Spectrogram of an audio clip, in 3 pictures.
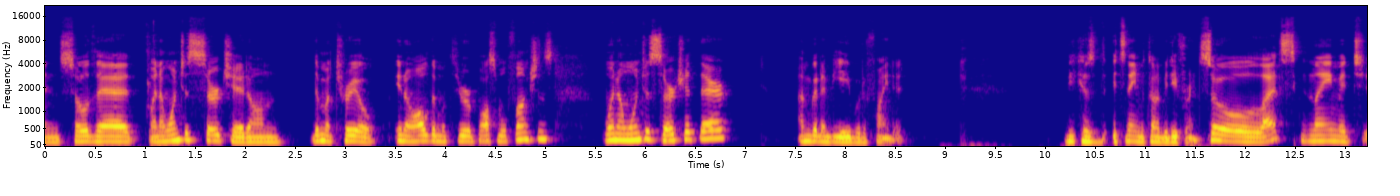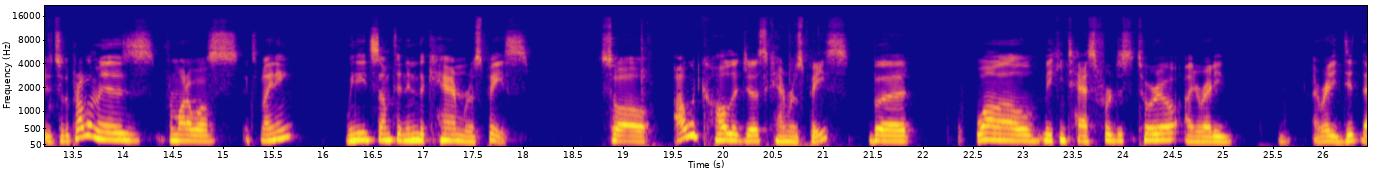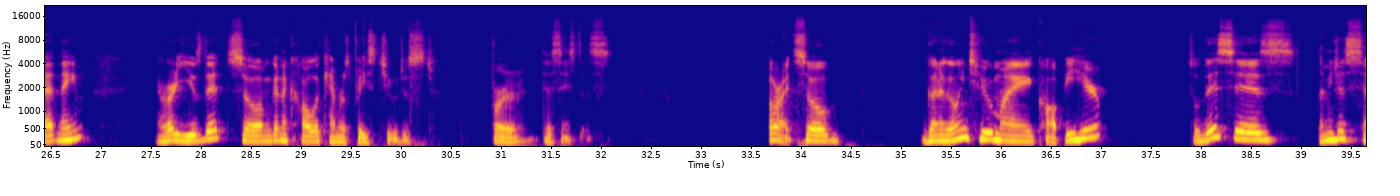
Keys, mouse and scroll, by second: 0.9 End, 13.2 Home, 19.1 End, 20.1-21.3 typing, 29.5 KP_2, 30.0 KP_Enter, 36.6 click, 36.8 click, 39.1 click.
